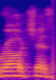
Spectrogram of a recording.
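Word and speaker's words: Roche: don't know the roaches it's not roaches in the insect it's their last name and it's spelled r-o-c-h-e yes uh the roaches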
